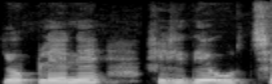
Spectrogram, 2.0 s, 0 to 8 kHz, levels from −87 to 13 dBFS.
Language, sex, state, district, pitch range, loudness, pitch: Bengali, female, West Bengal, Malda, 205-215 Hz, -14 LUFS, 210 Hz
